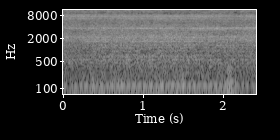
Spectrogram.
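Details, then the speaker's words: 2011 Ford Crown Victoria LX V8, 105,000 miles, aftermarket P71 Mitsubishi higher-amperage alternator: low, even rumble with steady beat and no misses, ticks or knocks. No codes or ignition/fuel issues. Normal idle on all cylinders. "ever since I've owned her she's always had uh ignition on all eight cylinders I haven't had any ignition issues or any fuel issues or anything like that since I've owned it"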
